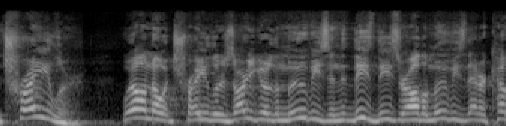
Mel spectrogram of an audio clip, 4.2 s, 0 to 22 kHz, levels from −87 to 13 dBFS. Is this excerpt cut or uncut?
uncut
